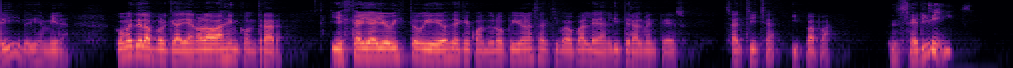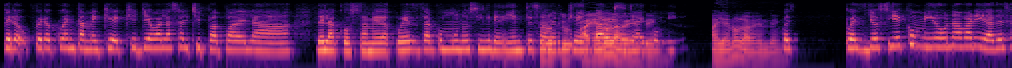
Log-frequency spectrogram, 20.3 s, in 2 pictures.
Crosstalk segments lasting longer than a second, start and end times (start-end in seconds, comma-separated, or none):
15.5-16.8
